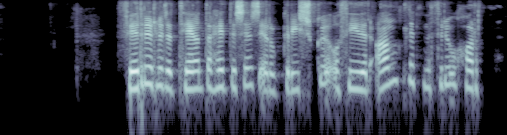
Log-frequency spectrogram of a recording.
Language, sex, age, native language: Icelandic, female, 30-39, Icelandic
